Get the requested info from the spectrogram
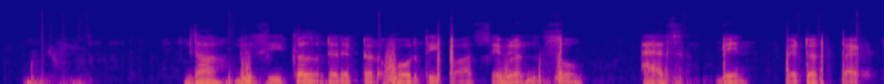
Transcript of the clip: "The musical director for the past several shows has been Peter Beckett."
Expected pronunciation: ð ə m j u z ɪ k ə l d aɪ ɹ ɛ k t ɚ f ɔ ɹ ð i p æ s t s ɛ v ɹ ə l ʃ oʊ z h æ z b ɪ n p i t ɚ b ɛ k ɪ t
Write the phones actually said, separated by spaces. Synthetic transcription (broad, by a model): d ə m j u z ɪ k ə l d aɪ ɹ ɛ k t ɚ f ɔ ɹ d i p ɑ s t s ɛ v ɹ ə l s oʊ h æ z b ɪ n b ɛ t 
